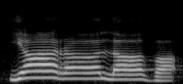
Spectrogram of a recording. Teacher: आगे हम पढ़ते हैं अंतस्थ व्यंजन सेमी कोसोनेंट इन व्यंजनों के उच्चारण में मुंह में किसी भाग से जीभ का स्पर्श पूरी तरह से नहीं होता। यह जीभ मुंह के भागों से बहुत ही हल्का सा स्पर्श करती है।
